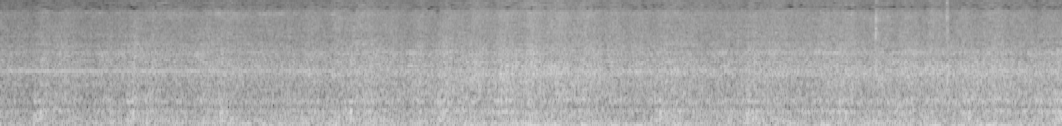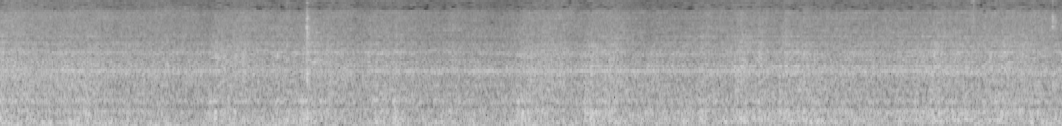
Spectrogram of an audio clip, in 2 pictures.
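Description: A freight train rumbles past at speed.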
